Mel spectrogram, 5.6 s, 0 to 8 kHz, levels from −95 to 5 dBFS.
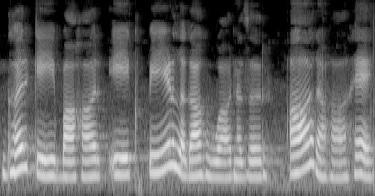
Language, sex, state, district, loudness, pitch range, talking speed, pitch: Hindi, female, Punjab, Fazilka, -15 LUFS, 200-245 Hz, 115 wpm, 215 Hz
